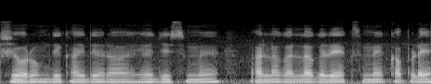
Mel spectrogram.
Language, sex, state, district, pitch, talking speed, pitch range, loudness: Hindi, male, Chhattisgarh, Bilaspur, 105 Hz, 140 wpm, 105-110 Hz, -17 LUFS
